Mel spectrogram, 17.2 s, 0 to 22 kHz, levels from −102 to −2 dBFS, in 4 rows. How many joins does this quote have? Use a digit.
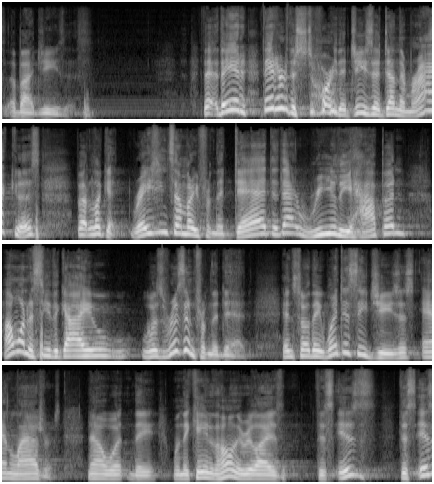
0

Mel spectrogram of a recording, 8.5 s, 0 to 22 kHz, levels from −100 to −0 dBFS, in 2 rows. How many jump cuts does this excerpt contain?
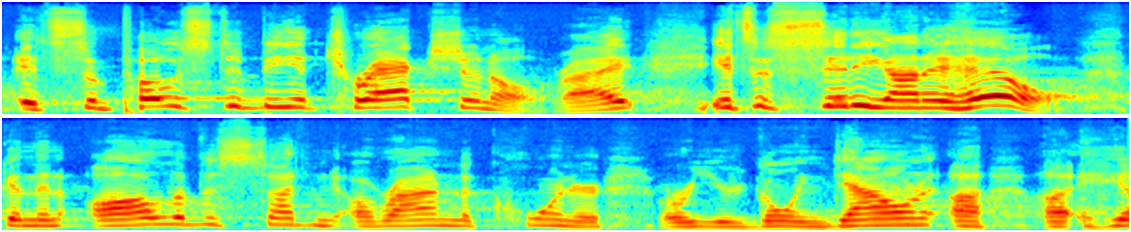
1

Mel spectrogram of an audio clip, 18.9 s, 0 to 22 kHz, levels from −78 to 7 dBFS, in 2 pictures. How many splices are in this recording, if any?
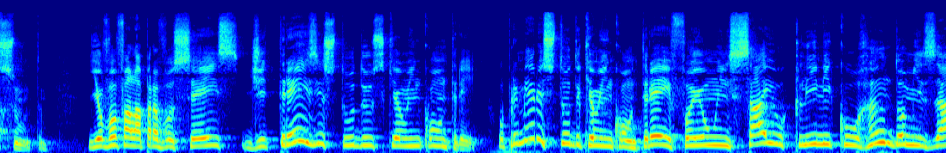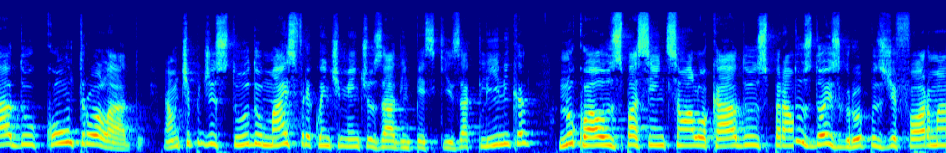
2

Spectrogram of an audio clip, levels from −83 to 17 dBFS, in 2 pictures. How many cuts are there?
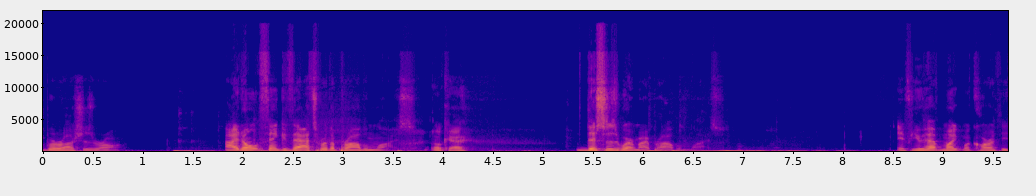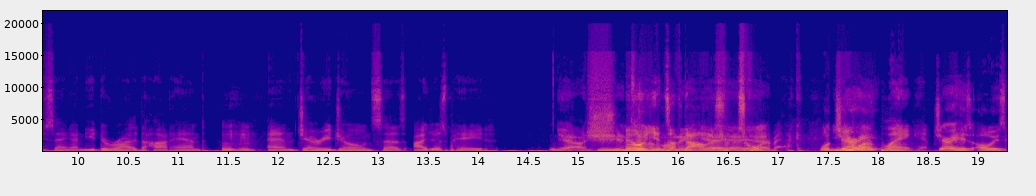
0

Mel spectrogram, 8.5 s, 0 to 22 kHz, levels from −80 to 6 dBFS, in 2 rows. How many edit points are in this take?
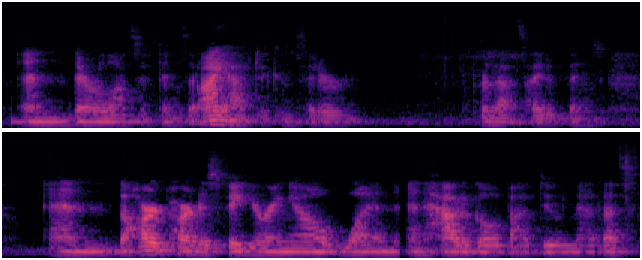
2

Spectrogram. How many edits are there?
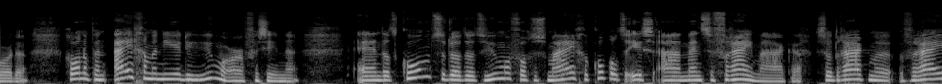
2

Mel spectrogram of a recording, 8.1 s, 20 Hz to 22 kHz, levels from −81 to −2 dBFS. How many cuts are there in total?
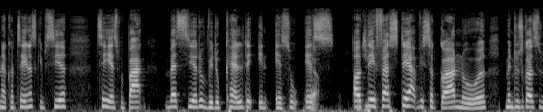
1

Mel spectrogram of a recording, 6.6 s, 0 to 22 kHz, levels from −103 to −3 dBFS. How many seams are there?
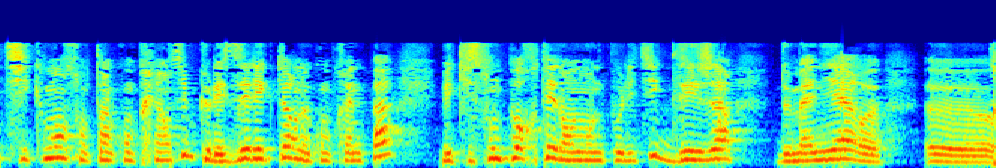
0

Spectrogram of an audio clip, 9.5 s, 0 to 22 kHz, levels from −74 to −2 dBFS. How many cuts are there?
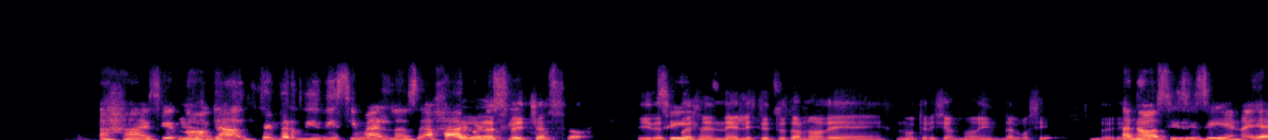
0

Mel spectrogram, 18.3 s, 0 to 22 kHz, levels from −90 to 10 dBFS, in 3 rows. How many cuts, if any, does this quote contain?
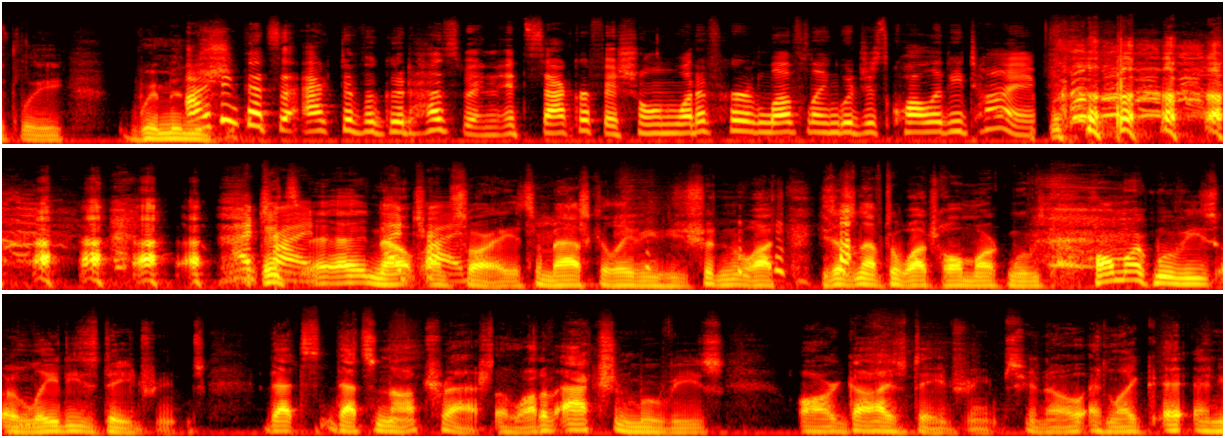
2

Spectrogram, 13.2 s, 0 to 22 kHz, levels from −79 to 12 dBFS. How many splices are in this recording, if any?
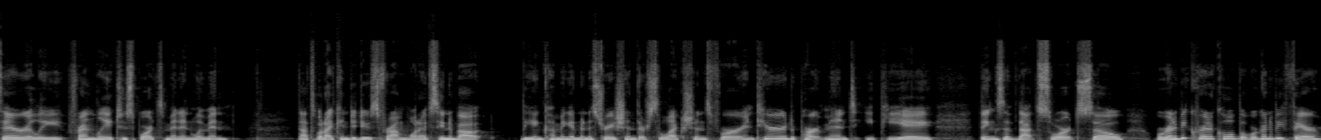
0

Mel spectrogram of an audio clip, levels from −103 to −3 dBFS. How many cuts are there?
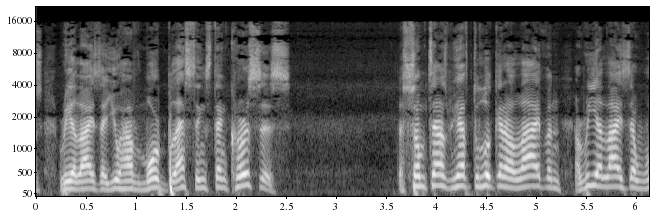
0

